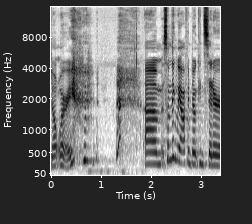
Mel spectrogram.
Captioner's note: laughs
